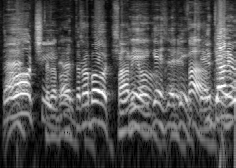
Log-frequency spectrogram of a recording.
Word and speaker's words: Trabocchi: Chef Fabio Trabocchi. Trabocchi.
